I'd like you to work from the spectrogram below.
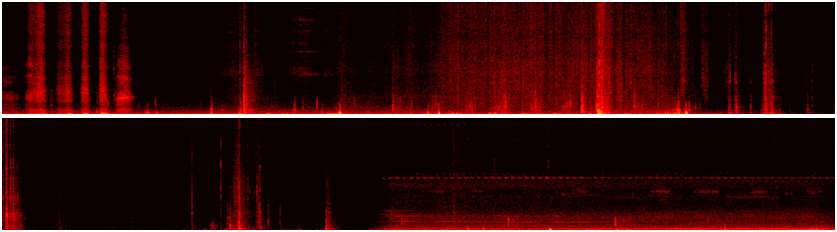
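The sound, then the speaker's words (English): A dog snorts and breathes heavily, in quick irregular bursts of sniffs and snuffles, then falls mostly quiet before a steady background hum sets in with a few faint breaths. “It's a dog.”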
